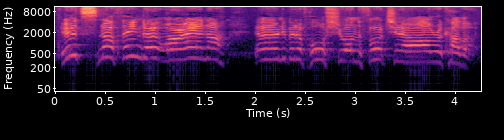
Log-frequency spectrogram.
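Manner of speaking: high, loud, forced cheer; brave-faced wince. Acted. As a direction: pretend it doesn't hurt. Knight trodden by horse.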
